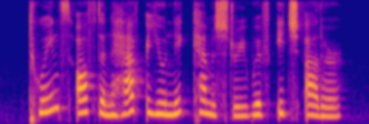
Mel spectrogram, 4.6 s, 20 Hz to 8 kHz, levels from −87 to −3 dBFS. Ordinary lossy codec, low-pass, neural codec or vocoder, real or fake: none; none; none; real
